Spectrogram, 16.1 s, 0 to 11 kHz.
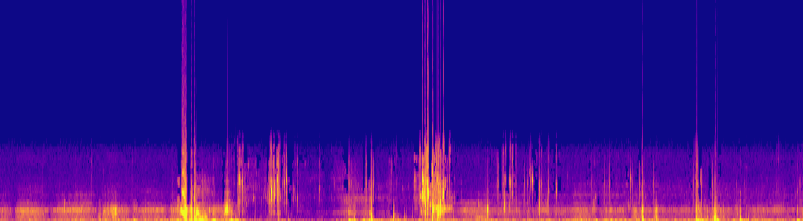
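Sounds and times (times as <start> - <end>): sea water splashing: 3.6 - 13.1.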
